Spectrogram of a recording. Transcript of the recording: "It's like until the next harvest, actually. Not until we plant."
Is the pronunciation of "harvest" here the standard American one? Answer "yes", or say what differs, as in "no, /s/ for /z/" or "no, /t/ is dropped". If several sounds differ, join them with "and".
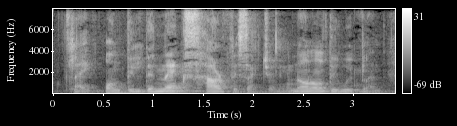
no, /f/ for /v/ and /t/ is dropped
